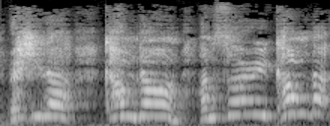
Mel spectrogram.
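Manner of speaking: high, frantic imitation of boyfriend; mock-terrified begging from the passenger seat; panicked pleading. Acts out scared boyfriend gripping seatbelt.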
